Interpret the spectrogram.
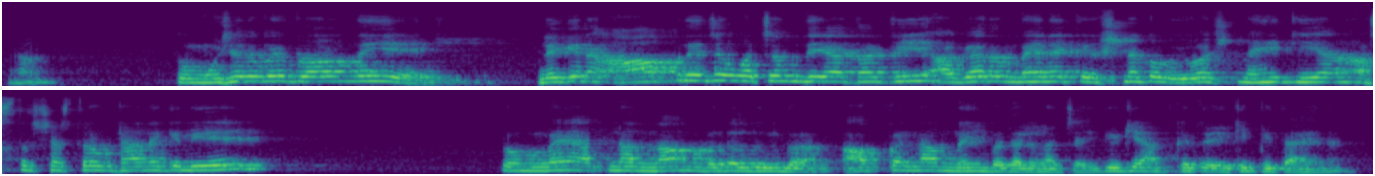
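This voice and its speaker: A man's voice: high voice, fairly even intonation, normal speed, natural voice. A man voicing the god Krishna speaking tenderly and reassuringly to a devotee, recorded in an echoey hall. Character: the god Krishna, affectionate and playful.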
